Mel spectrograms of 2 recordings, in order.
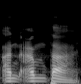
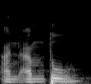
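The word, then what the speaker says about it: أنعمت: Wa in kana yughayyir, namun jika kesalahannya mengubah makna, kadhammita, pada kata an'amta dibaca an'amtu, ghairil maghdubi ihdinas siratal mustaqim siratal ladzina an'amtu alaihim, atau di kasrah an'amti, maka salatnya batal.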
